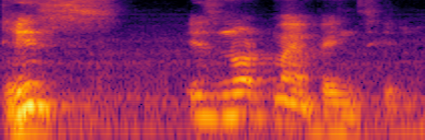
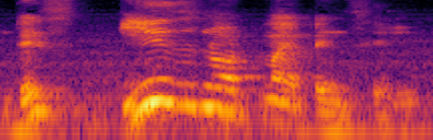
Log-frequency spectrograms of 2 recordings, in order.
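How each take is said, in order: First: The word 'this' carries the emphasis. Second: The word 'is' carries the emphasis. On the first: A different object is the speaker's pencil. "My pencil इज something else" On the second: It used to be the speaker's pencil but no longer is. "previously it was mine but I have given it to somebody"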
